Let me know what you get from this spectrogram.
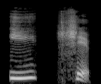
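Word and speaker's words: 이십: The Sino-Korean translation of this is e ship. E means 2 and ship is 10, so that would be the same as saying 2 sets of 10, and that is equal to 20.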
